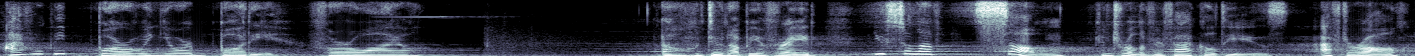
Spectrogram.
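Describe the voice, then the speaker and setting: A woman playing a flirtatious, mischievous, genteel ghost lady of a haunted manor in an ASMR roleplay, with a coy, aristocratic, teasing delivery. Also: on the low side. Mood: possessive, playful. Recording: long echoing reverb with music behind. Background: music.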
